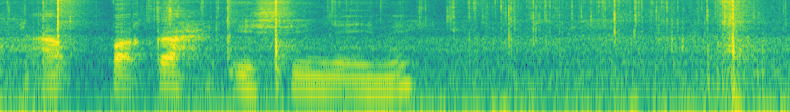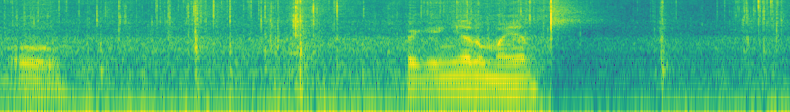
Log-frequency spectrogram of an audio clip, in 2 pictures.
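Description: Plastic wrapping crinkles and rustles as hands pull it open.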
